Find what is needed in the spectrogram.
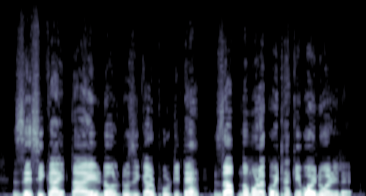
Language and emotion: Assamese, happy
